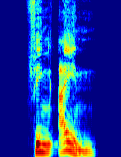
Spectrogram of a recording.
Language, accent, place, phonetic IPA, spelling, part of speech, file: German, Germany, Berlin, [ˌfɪŋ ˈaɪ̯n], fing ein, verb, De-fing ein.ogg
- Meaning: first/third-person singular preterite of einfangen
